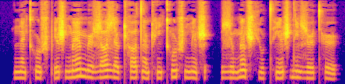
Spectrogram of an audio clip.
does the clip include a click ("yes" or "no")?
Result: no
